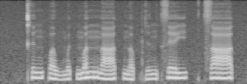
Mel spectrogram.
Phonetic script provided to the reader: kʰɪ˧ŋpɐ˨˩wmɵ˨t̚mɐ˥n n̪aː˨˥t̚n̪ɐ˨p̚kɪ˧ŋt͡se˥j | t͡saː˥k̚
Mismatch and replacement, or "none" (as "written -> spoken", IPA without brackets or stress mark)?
k̚ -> t̚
